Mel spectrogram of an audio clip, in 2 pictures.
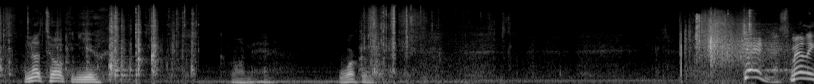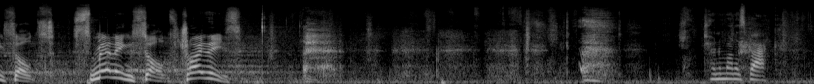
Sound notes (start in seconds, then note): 11.2 panting; 13.9 Robert moans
